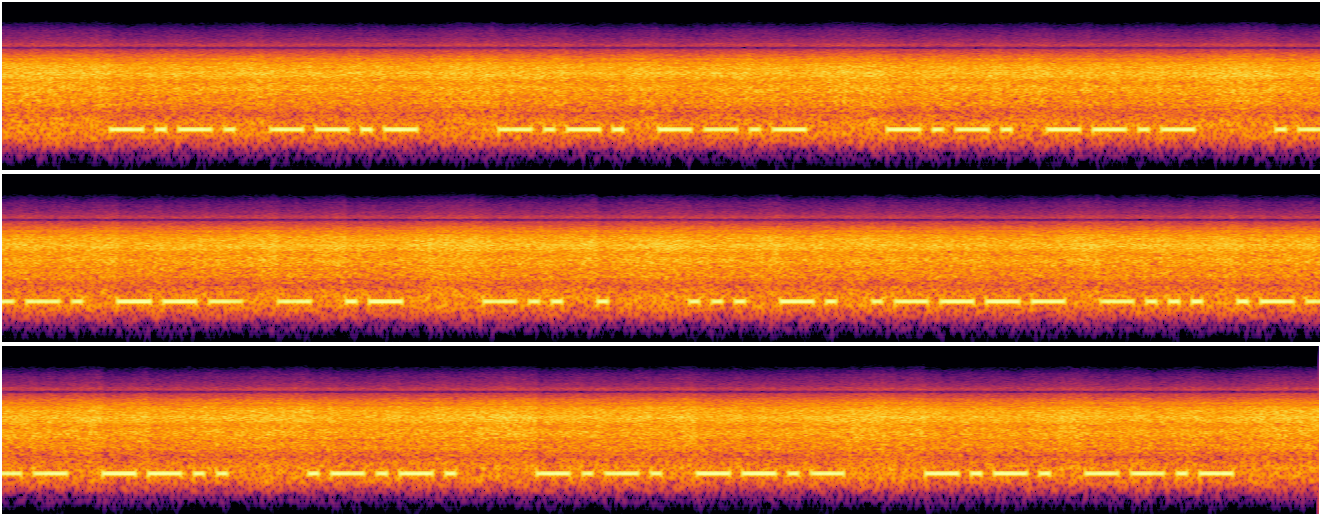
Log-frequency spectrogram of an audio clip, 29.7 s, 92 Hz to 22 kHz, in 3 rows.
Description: Morse code, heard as a keyed tone, machine-sent, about 14 wpm, 350 Hz, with radio static. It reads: CQ CQ CQ POTA DE SN1BJZ <AR> CQ CQ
